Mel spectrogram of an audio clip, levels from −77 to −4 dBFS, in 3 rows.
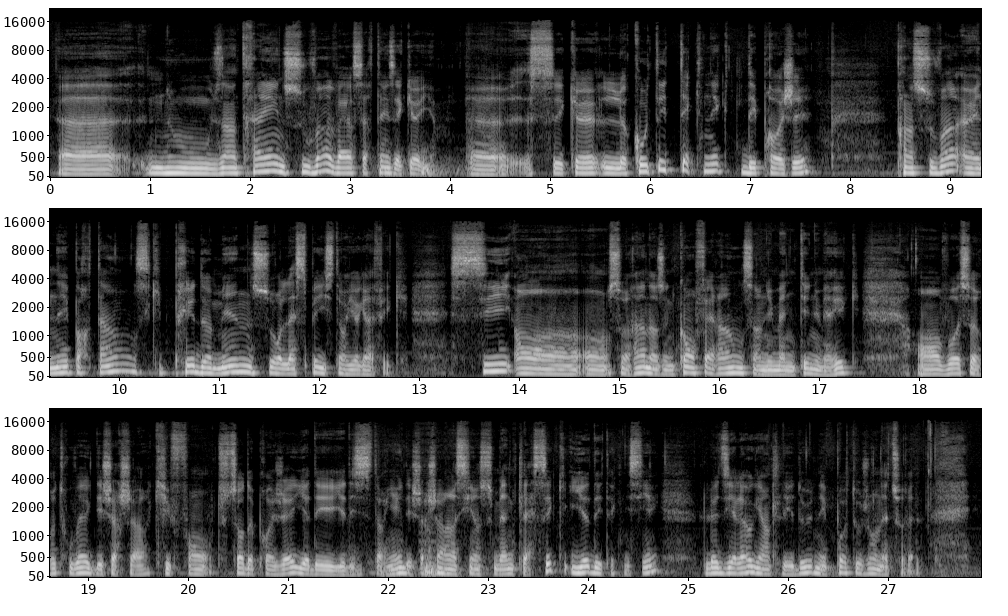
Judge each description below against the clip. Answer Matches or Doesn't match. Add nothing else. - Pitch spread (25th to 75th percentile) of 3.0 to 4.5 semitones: Matches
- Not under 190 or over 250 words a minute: Doesn't match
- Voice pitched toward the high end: Doesn't match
